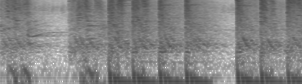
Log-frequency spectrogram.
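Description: Pistol shots fire in quick bursts, loud and close.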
